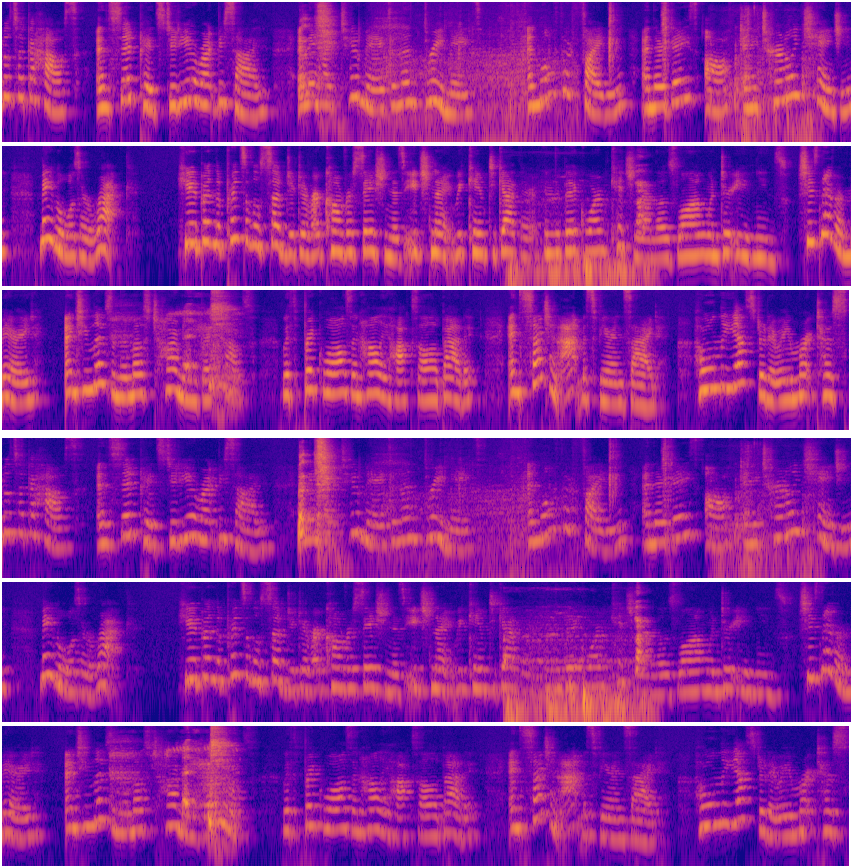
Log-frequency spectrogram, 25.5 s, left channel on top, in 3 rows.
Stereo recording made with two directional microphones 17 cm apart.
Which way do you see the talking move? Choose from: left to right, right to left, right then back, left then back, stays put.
stays put.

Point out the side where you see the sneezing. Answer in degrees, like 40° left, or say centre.
70° right.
